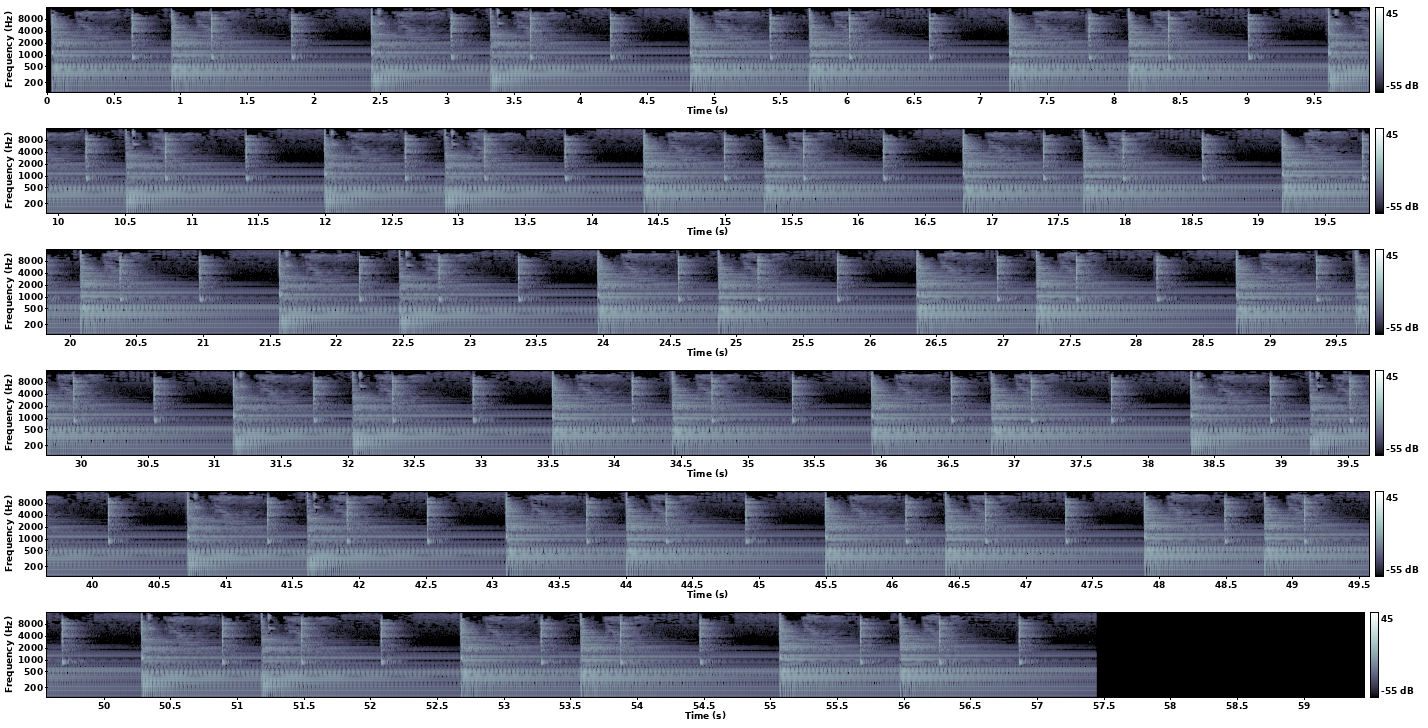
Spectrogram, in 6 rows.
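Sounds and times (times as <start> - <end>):
two-note guitar rhythm: 0.0 - 57.5.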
